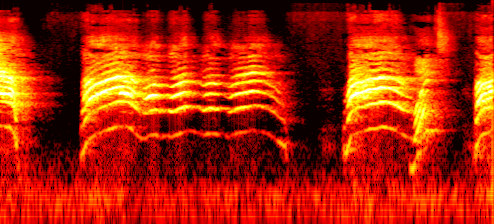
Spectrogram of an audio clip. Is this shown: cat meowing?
yes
